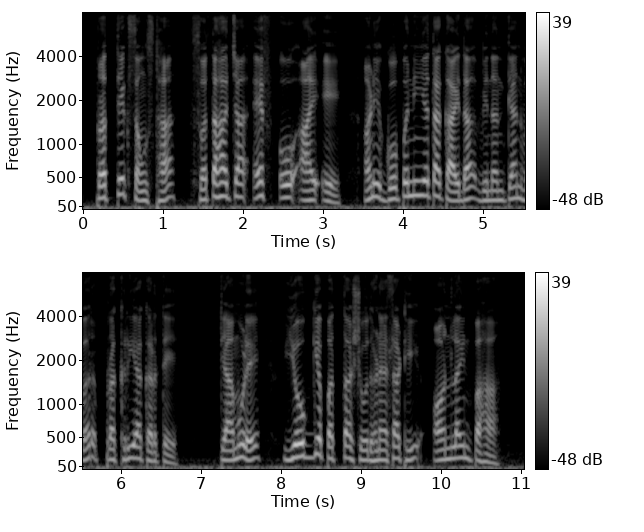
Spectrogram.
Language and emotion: Marathi, neutral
